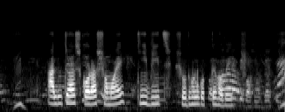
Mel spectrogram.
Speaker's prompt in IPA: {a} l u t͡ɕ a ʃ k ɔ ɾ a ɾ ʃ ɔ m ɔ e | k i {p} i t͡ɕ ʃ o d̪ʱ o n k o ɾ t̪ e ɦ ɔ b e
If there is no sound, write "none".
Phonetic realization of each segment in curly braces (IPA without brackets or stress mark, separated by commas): a, b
